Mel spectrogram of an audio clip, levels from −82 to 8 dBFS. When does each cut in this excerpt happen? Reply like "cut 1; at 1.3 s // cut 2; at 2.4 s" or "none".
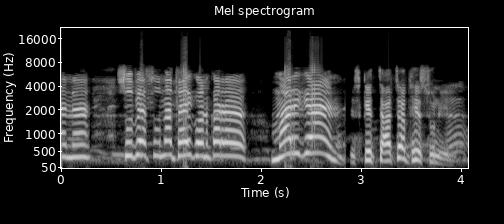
cut 1; at 2.9 s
